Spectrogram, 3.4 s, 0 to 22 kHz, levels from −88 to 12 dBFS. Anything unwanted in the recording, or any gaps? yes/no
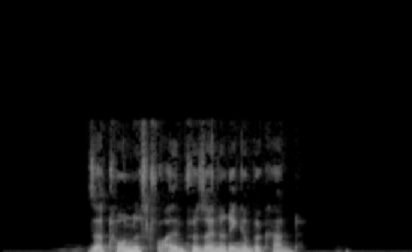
no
